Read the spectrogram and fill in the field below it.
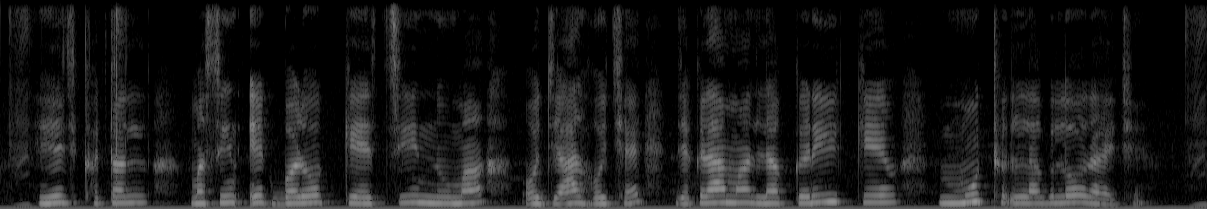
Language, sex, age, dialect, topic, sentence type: Maithili, female, 25-30, Angika, agriculture, statement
